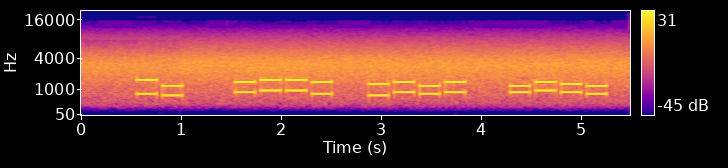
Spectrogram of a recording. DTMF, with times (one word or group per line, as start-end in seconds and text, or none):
0.6-1.0 B1
1.5-2.5 9DD6
2.9-3.8 2949
4.3-5.3 7#84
